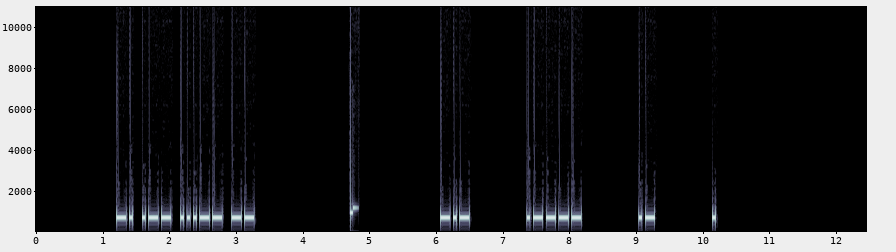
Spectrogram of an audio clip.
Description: Morse code, heard as a keyed tone, about 25 wpm, spaced as for 13 wpm, 700 Hz. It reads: NW3M K1AE
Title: USA Call Signs - 4 Characters - 6x Character Spacing - 25wpm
